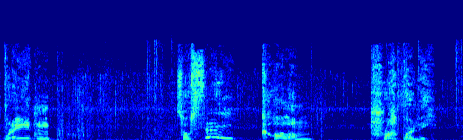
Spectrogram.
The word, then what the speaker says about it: Colm: not killing me let me tell you old comb oh he's a rotten fella not you as well it's not cold calm we say column well uh he likes comb he's American boy's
